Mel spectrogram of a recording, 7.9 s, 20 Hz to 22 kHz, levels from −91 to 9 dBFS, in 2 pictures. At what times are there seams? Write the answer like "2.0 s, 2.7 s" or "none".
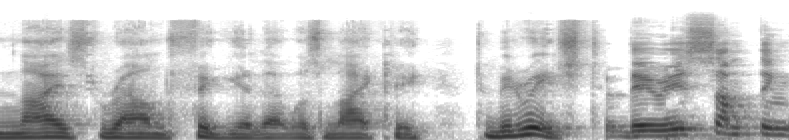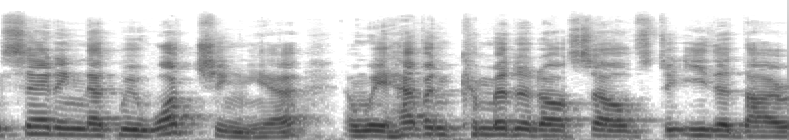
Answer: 3.1 s

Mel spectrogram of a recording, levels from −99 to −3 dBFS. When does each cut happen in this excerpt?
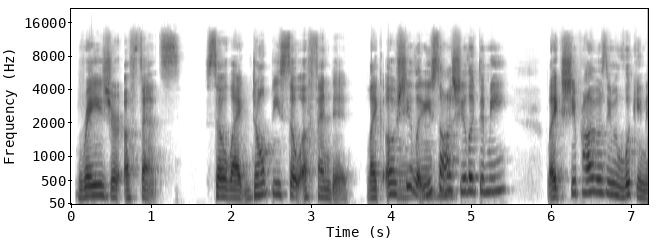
none

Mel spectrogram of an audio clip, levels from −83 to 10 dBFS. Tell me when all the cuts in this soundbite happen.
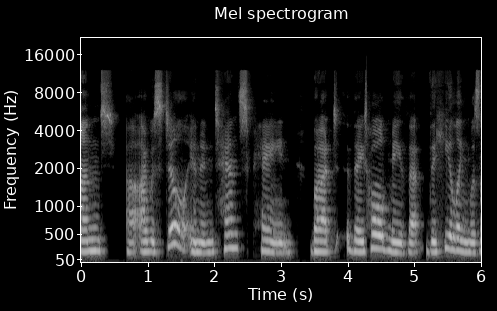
4.3 s, 5.1 s

